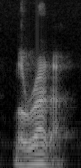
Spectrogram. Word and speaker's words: Loretto: own restaurants in Loretta they pronounce it Loretta get back Loretta that's the song there you go that's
